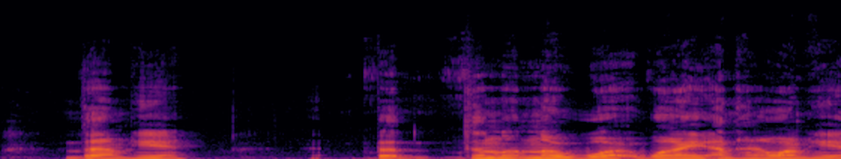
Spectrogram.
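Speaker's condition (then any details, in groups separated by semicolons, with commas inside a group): Injury affecting speech; speech sometimes difficult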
